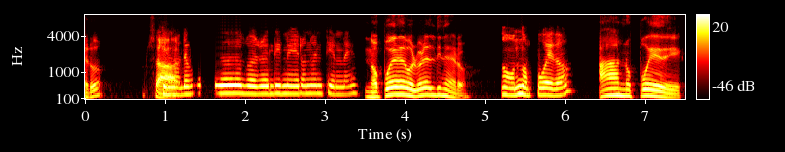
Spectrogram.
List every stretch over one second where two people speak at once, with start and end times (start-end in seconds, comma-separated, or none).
none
